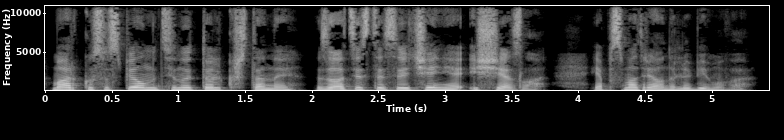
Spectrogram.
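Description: A woman reading a first-person story aloud in steady scripted narration. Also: mid-range voice, a little fast, no echo, clean studio sound. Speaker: audiobook narrator.

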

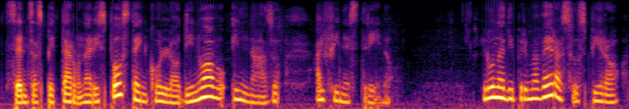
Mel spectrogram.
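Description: A woman reading a novel aloud as audiobook narration, measured and unhurried, on a close mic. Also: fairly low pitch, expressive, mellow, husky, no echo. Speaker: reader.

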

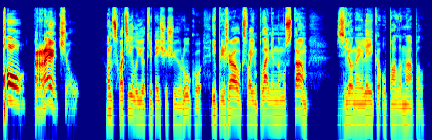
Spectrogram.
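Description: A man narrating a classic novel as an audiobook reader, in an expressive, measured storytelling manner. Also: medium pitch, no echo, clean studio sound.

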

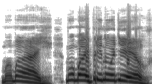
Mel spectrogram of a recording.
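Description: A cowardly old merchant shrieks and begs in a high, strained wail, as a male reader puts him on. The voice is dark and husky and sits close and dry. The pitch swings widely between his cries. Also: big pitch swings, moderate pace, no room sound, heavily acted. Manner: wailing, pleading, high-pitched.

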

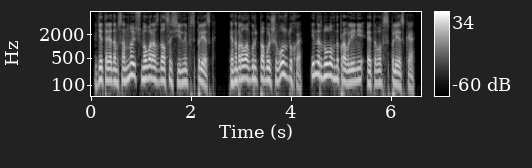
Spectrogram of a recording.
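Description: Male audiobook narrator, measured first-person reading, mid pitch. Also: darkish tone, no echo, clean studio sound. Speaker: audiobook reader.

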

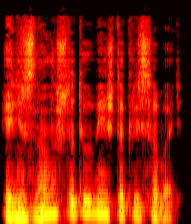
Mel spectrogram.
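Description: A man voicing an emotional young noblewoman who gets excited and whose voice trembles. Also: rumbling low, quick pace, husky, no room sound, clean studio sound, pitched above the performer's own voice, heavily acted. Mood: astonished.

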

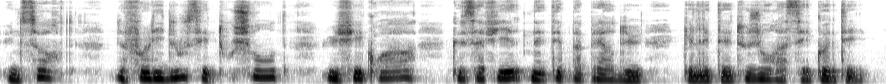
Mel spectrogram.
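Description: A man narrating a novel as an audiobook in a measured, expressive way. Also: fairly high pitch, slightly rough. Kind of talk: novel reading.

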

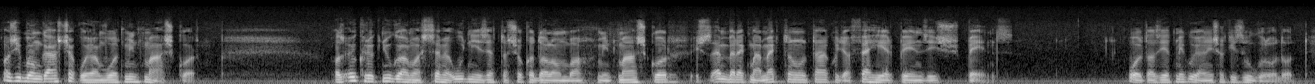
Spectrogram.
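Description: A man narrating a novel as an audiobook, in a measured first-person storytelling manner. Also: lowish voice, a bit bright, slight background noise. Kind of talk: novel reading.

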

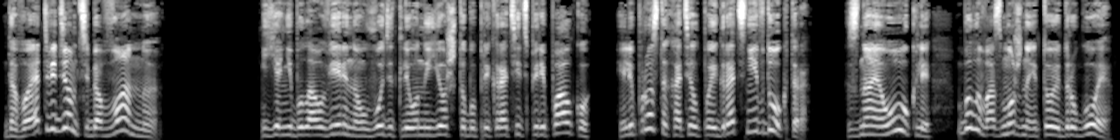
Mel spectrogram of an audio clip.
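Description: A woman narrating a first-person novel in a wry, expressive way. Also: medium pitch, a little fast, no room sound, clean studio sound. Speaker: audiobook narrator.

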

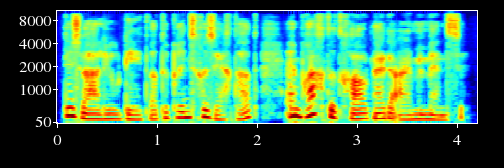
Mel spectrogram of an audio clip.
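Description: A woman reading a fairy tale aloud for an audiobook in a calm, clear storytelling manner. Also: low voice, moderate pace. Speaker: narrator. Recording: faint music behind the voice.

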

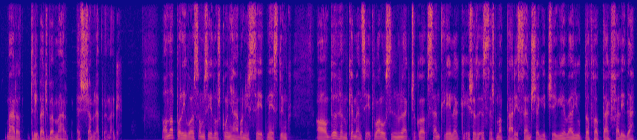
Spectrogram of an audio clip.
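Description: A man's voice: fairly low pitch, gravelly, darkish tone, no room sound, studio quality. A man narrating a first-person novel as an audiobook, wry and conversational in his storytelling.

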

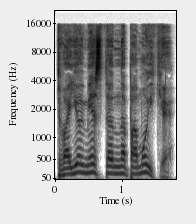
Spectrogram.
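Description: A man's voice: mid-range voice, big pitch swings, moderate pace, no room sound, clean studio sound, pitched above the performer's own voice. A man voicing a smug male guardian spirit who lectures others in a condescending way. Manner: condescending, preachy.

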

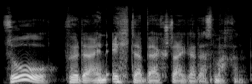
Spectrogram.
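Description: A man reads a grown detective who teases without raising his voice, husky and low-pitched. He is unhurried and dry in tone, and the sound is close and dead. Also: big pitch swings, dark tone, no room sound, exaggerated voice. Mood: wry. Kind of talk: audiobook character reading.

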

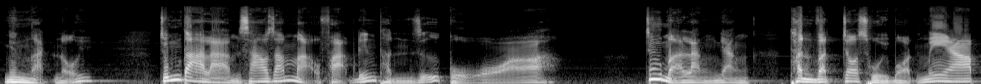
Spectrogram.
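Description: Guy doing a nasty greedy old village boss, slow sneery drawl, swings all over the place. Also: low voice, sing-song, exaggerated voice. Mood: gloating. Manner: sneering, mock-sweet then cackling. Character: cruel greedy old village chief, gloating killer.

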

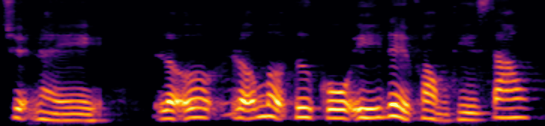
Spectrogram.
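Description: A woman's voice: medium pitch, a little slow, warm tone, pitched above the performer's own voice, lightly acted. A woman with a Southern Vietnamese accent voicing a scheming older nanny who wails melodramatically. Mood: flustered. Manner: wailing, melodramatic exclamations.

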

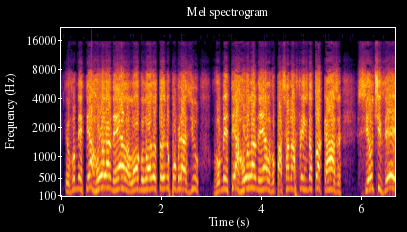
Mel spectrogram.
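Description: Speaking São Paulo Portuguese, a very high-pitched man with a fairly bright voice unleashes an aggressive, insulting tirade, repeating his threats and drawing them out. He comes from São Paulo, Brazil. There's no room sound in the recording.

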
